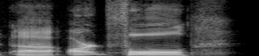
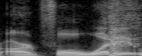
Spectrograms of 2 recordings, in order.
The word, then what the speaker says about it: Artfol: So, Brad, switching topics, I wanted to ask you, because I know you had a lot of thoughts on it, Artful, the new social media platform specifically for artists. For those that are not familiar with it, it's spelled Artfol, which I guess is short for Artfolio.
